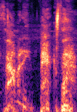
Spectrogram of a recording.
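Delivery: soft, unvoiced, pleading whisper. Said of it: "I just laid there being like".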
